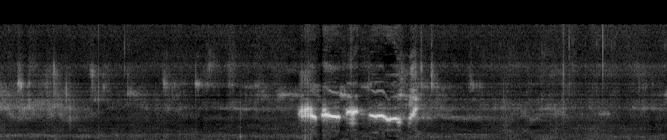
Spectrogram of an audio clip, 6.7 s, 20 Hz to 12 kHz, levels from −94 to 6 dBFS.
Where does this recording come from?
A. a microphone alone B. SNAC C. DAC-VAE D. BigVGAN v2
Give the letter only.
B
